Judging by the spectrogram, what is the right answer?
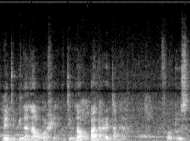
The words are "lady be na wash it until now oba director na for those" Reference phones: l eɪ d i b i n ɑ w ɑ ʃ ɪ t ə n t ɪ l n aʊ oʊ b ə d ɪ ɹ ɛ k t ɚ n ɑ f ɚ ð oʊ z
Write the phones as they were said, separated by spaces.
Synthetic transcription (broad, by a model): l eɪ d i b i n ɑ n ɑ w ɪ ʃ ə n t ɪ n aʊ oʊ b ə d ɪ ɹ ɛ t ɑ n ɑ f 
